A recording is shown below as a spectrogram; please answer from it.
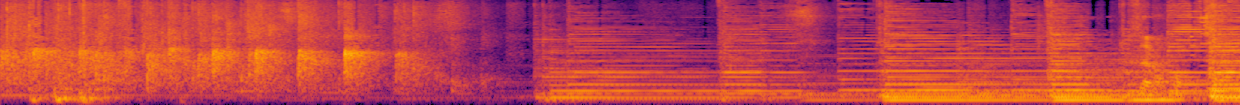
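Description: A church congregation applauding in rhythmic claps during worship, with a voice speaking over them, followed by sustained singing and music.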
